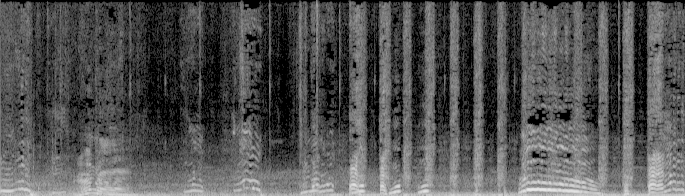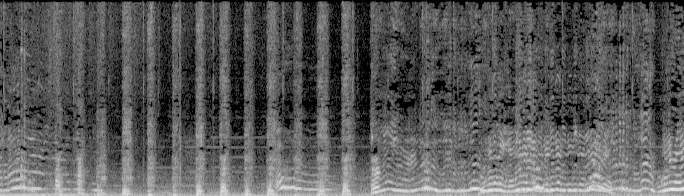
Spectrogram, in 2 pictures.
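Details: Yodeling pet dog riding in a car, producing bent, wavering whines and a loud arched howl, with rapid panting-like pulses and vehicle hum throughout.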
